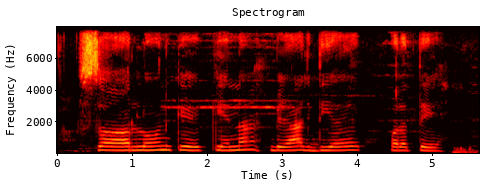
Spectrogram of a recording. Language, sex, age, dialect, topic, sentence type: Maithili, female, 25-30, Eastern / Thethi, banking, question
